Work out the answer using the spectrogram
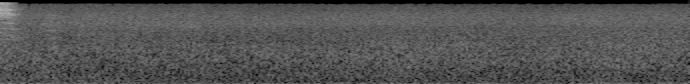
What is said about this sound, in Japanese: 音はするんですけれども、あ下の方の滝壺の方は見えてますね。あここの水量はすごいですね。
